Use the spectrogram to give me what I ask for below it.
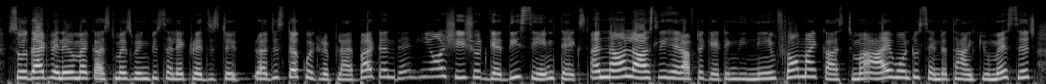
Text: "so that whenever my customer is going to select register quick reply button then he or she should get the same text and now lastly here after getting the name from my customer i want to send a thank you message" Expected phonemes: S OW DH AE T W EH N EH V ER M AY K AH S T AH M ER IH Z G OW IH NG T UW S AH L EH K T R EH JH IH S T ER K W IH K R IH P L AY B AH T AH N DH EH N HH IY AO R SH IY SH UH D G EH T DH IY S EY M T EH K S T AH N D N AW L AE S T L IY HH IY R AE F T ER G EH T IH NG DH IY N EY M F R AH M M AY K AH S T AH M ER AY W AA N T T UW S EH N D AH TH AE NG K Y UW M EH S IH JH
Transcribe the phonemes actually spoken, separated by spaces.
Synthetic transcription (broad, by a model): S OW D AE T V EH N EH V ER M AY K AH S T AH M ER IH Z G OW IH NG T UW S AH L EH K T R EH JH IH S T ER K W IH K R IH P L AY B AH T AH N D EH N HH IY AO R SH IY SH UH D G EH T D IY S EY M T EH K S T AH N D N AW L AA S T L IY HH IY R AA F T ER G EH T IH NG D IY N EY M F R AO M M AY K AH S T AH M ER AY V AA N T T UW S EH N D AH T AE NG K Y UW M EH S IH JH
